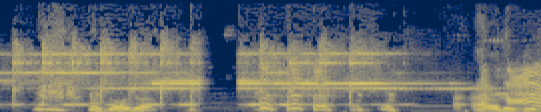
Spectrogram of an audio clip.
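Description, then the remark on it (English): A bell is struck and rings with a bright, sustained metallic tone, briefly cut off and then ringing again, while voices talk loudly over it throughout. “We got to get the bell.”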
